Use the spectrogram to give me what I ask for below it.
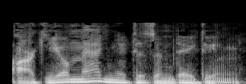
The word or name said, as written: archeomagnetism dating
